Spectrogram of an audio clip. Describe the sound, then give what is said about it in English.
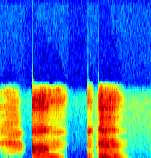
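A person clears their throat several times, a few short rough rasps followed by a longer, throaty grumble, with brief pauses in between and no speech. “I'm clearing my throat because I don't know how to really address the next topic, but I'm just going to jump into it and read an ESPN article that I have.”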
